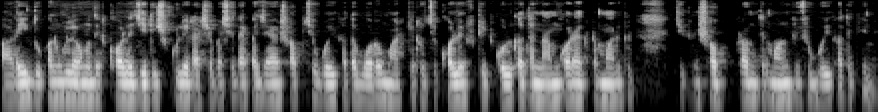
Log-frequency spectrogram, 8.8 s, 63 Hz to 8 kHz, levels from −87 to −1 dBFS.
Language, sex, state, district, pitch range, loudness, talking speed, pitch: Bengali, male, West Bengal, Kolkata, 110-115 Hz, -21 LUFS, 230 wpm, 110 Hz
